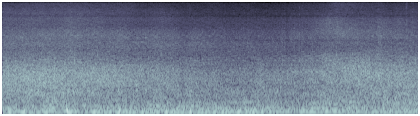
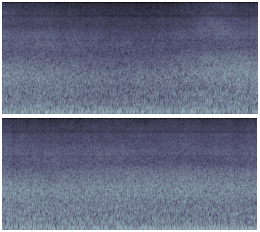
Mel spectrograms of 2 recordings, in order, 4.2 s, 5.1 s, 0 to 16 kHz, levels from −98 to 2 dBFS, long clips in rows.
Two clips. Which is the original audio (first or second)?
second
